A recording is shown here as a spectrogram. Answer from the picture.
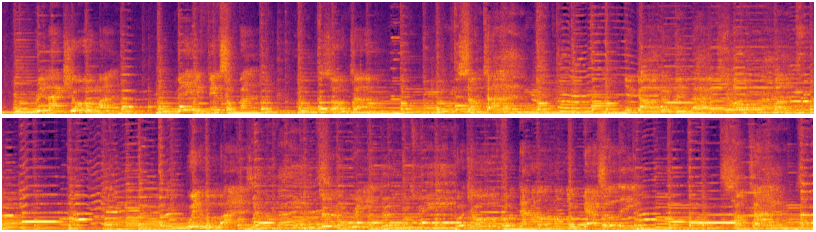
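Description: Old-time string band playing live: acoustic guitars strumming, a fiddle bowing and an upright bass, with a man singing.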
